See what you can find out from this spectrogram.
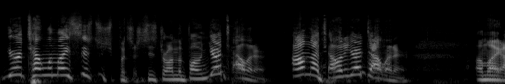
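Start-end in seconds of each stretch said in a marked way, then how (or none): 0.0-1.0 high shouted order; screaming demand. Retold or imitated. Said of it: "she starts screaming at me". 2.1-4.1 put-on upset girlfriend.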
